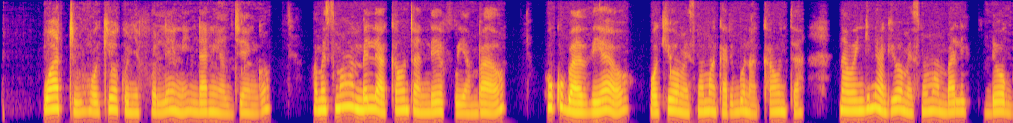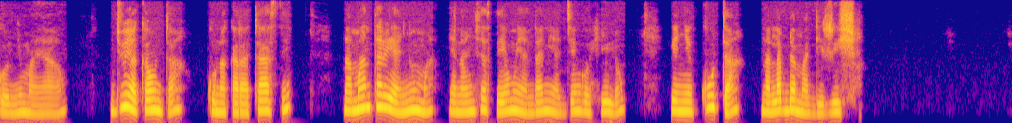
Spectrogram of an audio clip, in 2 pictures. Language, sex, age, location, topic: Swahili, female, 25-35, Kisumu, government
